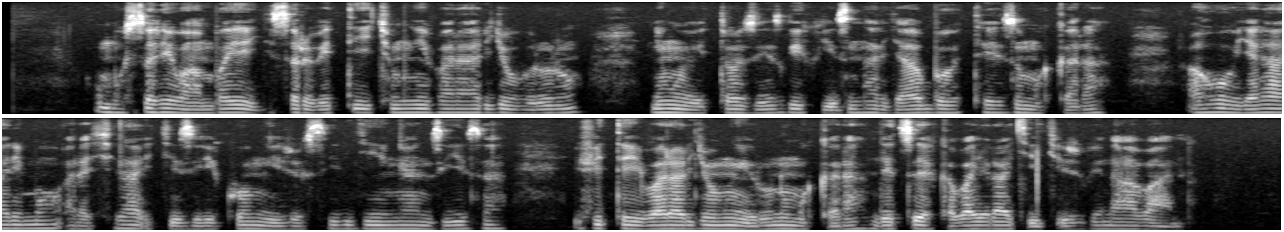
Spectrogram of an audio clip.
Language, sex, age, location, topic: Kinyarwanda, male, 18-24, Huye, agriculture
